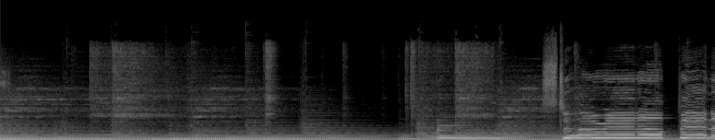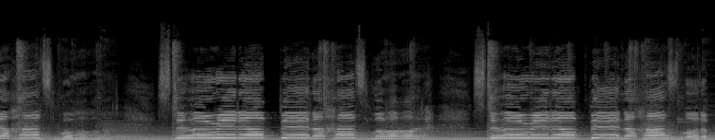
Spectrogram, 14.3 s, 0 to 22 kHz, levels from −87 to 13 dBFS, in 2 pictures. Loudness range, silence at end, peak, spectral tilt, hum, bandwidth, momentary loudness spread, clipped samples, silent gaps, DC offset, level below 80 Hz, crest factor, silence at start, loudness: 8 LU; 0 s; -12 dBFS; -4.5 dB/octave; none; 16.5 kHz; 13 LU; under 0.1%; none; under 0.1%; -42 dBFS; 16 dB; 0 s; -28 LUFS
